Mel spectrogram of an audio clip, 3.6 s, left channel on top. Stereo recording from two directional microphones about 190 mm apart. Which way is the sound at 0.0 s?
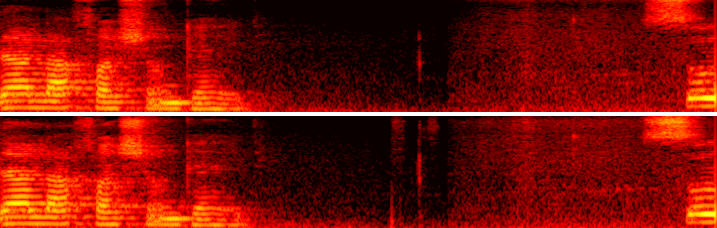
25° left (ahead or behind).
